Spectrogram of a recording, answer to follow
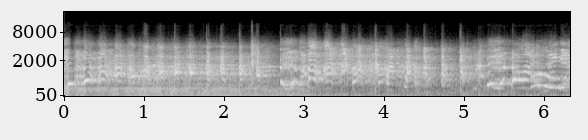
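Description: A man laughing hard in rapid, repeated bursts, with a short catch of breath about halfway through.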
